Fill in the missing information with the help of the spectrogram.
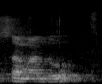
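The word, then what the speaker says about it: صمد: The word is Samadu, so if you continue, you have to pronounce Samadu. If you stop at this ayat, you will say Samadu. Allahu Samad, because you do not pronounce the harkat of the last letter.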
